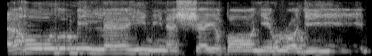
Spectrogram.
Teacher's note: Jadi tu datang daripada pangkal kerongkong, hamzah tu ya. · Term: suara hamzah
